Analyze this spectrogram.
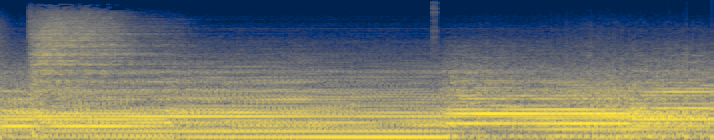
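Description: A drummer plays a drum kit, crashing a cymbal.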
